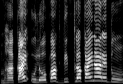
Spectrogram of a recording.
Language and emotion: Goan Konkani, angry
